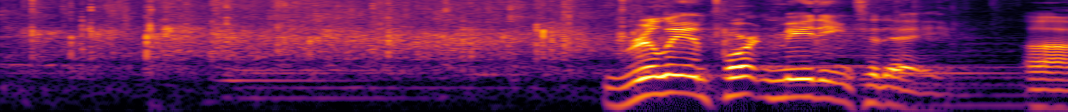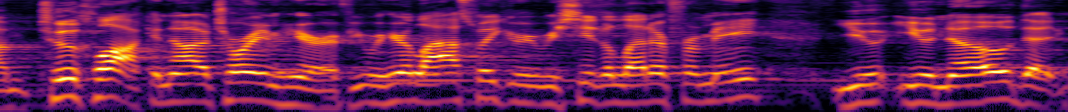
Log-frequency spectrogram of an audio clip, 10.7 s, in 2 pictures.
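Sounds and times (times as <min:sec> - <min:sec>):
congregation applauding during a church service: 0:00.0 - 0:05.1
speech: 0:03.0 - 0:10.6.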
